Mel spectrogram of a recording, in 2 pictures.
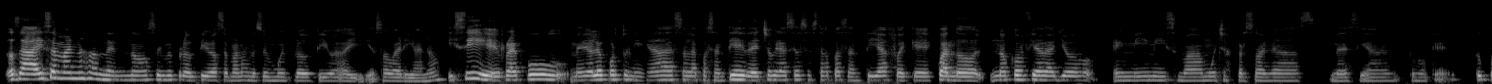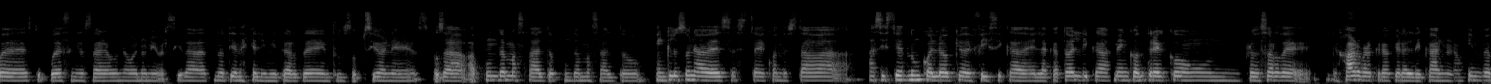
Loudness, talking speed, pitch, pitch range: -32 LUFS, 215 wpm, 185 Hz, 175-200 Hz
